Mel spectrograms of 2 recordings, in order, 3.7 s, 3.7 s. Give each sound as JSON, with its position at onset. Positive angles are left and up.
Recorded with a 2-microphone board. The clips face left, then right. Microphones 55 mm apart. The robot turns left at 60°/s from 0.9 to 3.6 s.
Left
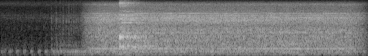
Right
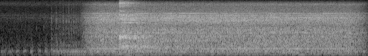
{"t": 1.2, "sound": "dishes clattering", "side_deg": 25, "distance_m": 3.5}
